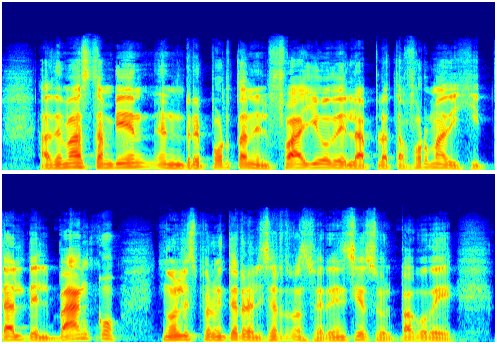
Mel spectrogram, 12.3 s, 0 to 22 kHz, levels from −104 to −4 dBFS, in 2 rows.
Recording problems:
wrong speed and pitch; too slow and too low; 0.5 times normal speed

